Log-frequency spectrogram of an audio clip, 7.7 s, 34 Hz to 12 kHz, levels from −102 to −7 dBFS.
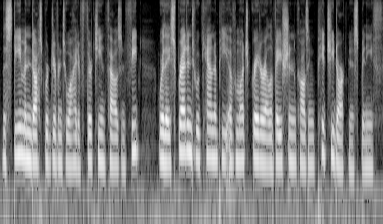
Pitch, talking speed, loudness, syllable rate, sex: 180 Hz, 210 wpm, -21 LUFS, 6.0 syllables/s, female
